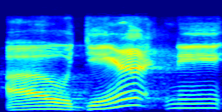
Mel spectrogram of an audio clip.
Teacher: Ainnya jangan ke ka. Auji'ni, neken dikit ke tenggorokan, jangan ke aujik nih, jangan ke ka ya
